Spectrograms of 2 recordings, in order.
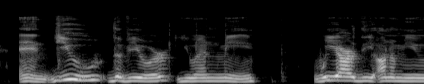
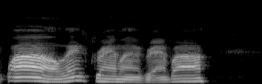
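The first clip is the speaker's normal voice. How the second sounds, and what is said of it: Poor impression of a child. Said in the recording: “That's a terrible impersonation.”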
